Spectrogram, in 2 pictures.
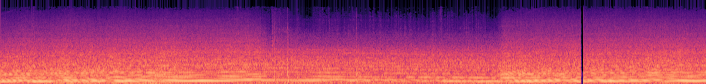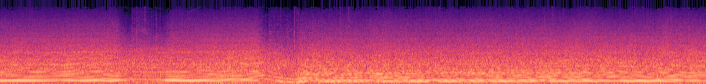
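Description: A car engine hums steadily and rises in pitch as it speeds up.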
